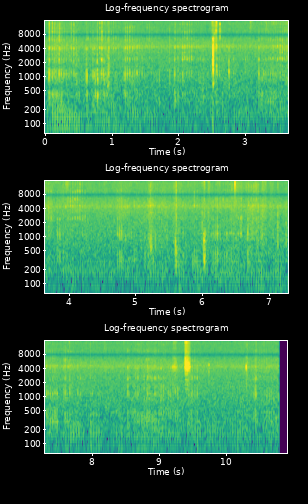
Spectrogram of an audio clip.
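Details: Male white Siamese foster cat in New York City purring close up; continuous, even, rasping purr with regular pulsing texture and a couple of brief clicks.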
